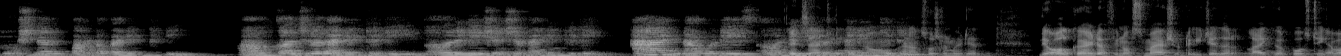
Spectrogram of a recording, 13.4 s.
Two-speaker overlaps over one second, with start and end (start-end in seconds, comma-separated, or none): 7.9-9.1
